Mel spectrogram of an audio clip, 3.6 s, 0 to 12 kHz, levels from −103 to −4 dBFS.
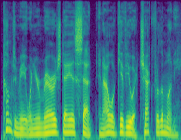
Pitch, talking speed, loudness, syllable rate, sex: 105 Hz, 315 wpm, -16 LUFS, 6.7 syllables/s, male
